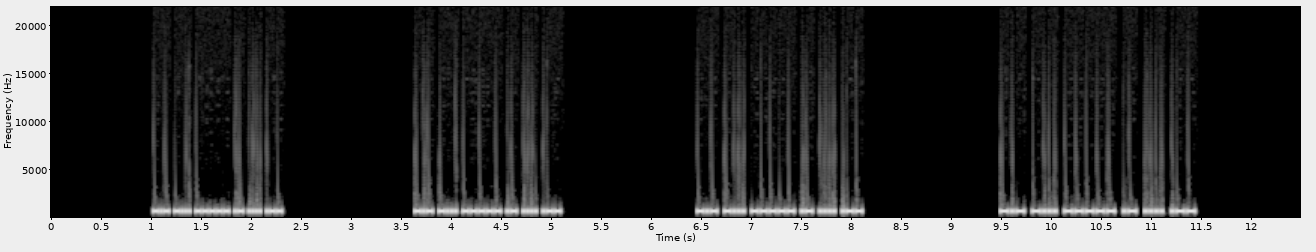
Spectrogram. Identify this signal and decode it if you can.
Morse code, heard as a keyed tone, about 59 wpm, 700 Hz. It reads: KB0AHW KB0AHW KB0AHW KB0AHW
